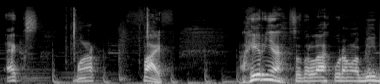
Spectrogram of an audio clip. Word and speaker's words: XM5: yaitu bacanya bukan xm5 tapi X Mark 5 akhirnya setelah kurang lebih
